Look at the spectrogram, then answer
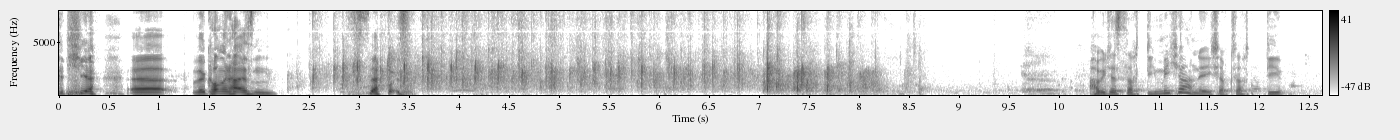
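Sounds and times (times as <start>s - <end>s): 
speech: 0.1s - 2.2s, 3.1s - 3.6s, 10.3s - 12.4s
applause: 2.2s - 8.7s.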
